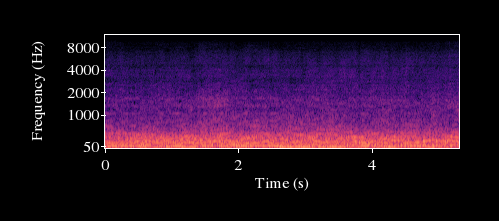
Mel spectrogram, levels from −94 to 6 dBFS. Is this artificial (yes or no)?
yes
